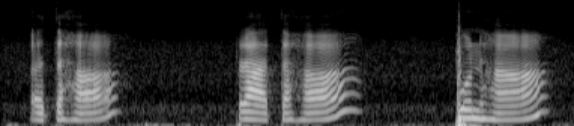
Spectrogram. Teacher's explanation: जब हम इनका उच्चारण करते हैं तो इसे बोलने में हा की ध्वनि आती है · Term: विसर्ग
